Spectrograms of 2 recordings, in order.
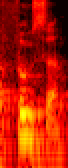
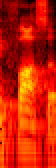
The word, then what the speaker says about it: fossa: Bane to lemurs everywhere the fusa although it is spelling I'm pretty sure it's actually fossa but the day I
